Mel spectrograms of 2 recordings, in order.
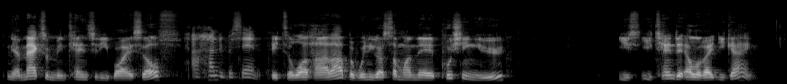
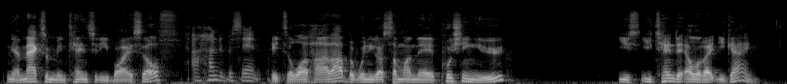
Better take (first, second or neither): second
